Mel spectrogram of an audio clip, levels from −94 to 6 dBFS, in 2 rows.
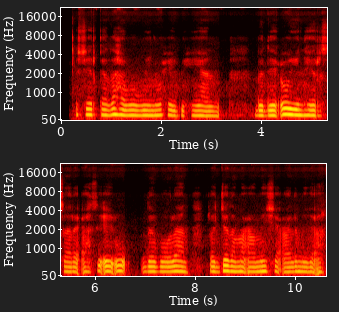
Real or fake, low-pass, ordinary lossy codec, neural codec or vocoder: real; none; none; none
